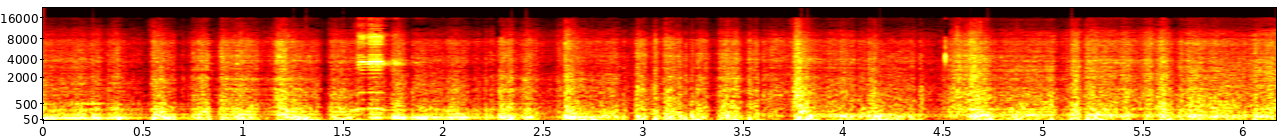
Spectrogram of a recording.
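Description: Yamaha FZ-V3's single-cylinder engine running steadily while the motorcycle rides through traffic, its pitch shifting slightly a couple of times. Irregular wind buffeting on the microphone runs over it.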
